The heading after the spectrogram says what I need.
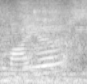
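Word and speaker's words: Maja: Okay, so I'm going to have Maya. And it's spelled M-A-J-A.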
